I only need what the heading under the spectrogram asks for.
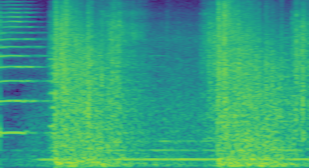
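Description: impact, cannon salute firing

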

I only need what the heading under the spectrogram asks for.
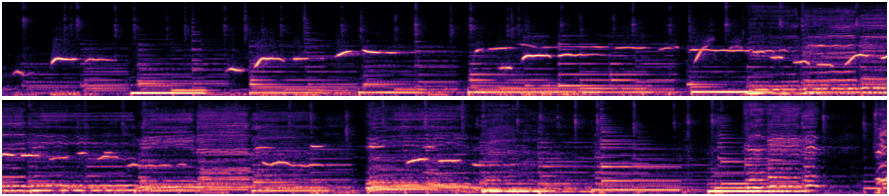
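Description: human body sound, person whistling

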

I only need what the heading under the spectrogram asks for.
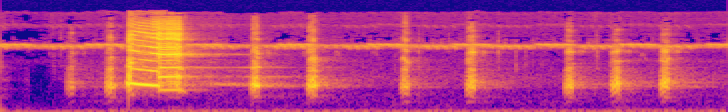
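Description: bird, rooster crowing loudly

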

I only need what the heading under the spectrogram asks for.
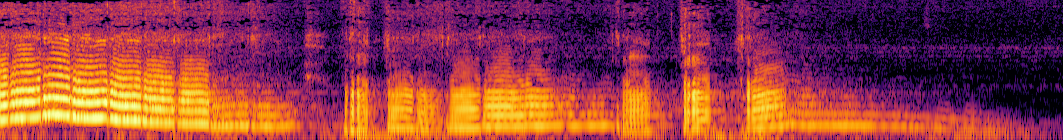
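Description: trombone being played

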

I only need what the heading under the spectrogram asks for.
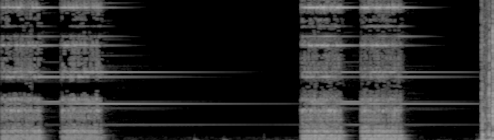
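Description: signal or alarm, telephone ringing

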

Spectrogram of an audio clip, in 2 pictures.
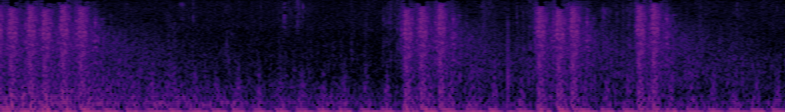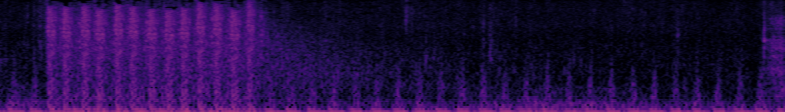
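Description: sound effect, machine gun fire

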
